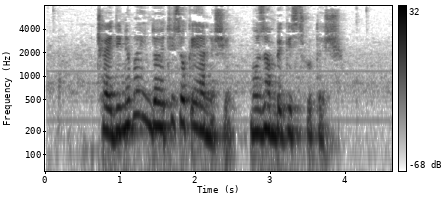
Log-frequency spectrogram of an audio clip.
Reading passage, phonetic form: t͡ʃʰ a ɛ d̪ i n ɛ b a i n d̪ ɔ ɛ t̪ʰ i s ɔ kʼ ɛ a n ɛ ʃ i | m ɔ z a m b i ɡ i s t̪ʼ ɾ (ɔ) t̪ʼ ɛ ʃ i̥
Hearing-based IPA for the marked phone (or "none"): u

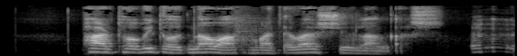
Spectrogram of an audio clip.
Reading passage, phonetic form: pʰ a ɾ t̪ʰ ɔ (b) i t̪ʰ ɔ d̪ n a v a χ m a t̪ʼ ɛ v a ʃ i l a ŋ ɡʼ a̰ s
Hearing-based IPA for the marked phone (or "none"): v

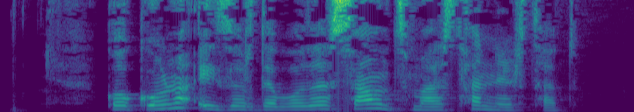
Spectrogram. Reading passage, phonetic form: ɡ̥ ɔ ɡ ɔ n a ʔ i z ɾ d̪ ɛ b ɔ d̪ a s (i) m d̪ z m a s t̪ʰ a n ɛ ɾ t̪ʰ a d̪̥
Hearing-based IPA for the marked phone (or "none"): a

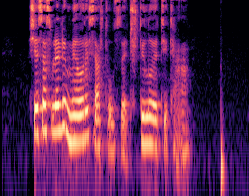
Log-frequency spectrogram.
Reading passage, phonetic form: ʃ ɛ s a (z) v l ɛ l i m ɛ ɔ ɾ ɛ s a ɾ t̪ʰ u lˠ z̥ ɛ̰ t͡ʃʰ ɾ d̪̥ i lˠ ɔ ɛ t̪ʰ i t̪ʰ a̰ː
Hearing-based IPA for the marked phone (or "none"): s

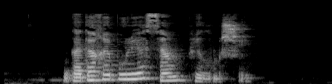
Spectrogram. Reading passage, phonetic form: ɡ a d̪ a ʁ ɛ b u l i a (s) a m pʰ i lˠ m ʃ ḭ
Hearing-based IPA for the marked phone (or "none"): s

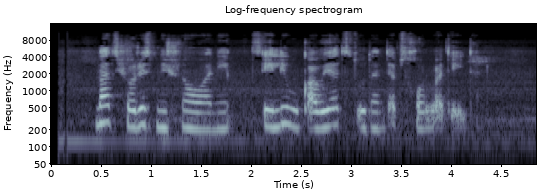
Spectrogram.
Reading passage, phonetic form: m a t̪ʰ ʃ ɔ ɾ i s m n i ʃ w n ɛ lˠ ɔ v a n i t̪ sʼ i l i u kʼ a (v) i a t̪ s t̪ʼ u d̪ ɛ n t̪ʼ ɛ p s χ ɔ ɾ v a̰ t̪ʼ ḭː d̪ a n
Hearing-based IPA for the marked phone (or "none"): v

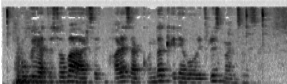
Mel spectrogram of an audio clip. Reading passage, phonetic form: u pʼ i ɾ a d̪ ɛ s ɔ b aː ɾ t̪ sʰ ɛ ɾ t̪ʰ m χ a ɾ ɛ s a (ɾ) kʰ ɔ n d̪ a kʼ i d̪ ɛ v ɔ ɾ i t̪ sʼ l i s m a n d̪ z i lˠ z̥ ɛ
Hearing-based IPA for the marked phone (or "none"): ɾ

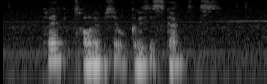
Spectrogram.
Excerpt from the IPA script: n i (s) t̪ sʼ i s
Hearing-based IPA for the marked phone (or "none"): none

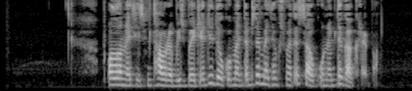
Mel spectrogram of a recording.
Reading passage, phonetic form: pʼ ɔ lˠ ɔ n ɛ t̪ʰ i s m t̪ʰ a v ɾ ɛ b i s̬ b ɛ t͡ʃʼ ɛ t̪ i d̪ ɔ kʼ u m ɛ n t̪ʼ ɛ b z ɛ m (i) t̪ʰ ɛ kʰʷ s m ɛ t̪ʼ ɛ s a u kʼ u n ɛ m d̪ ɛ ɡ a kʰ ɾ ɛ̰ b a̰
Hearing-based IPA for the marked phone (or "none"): ɛ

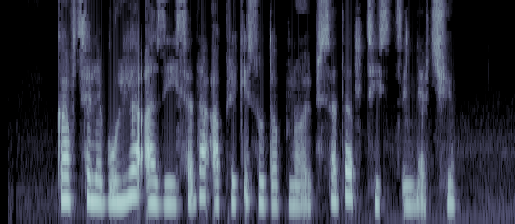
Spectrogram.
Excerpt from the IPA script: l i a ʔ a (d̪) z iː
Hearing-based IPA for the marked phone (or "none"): none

